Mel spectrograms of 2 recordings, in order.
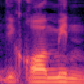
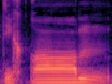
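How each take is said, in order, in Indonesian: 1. Kata ini berakhir dengan bunyi 'in' tambahan. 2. Kata ini berhenti pada bunyi 'm' yang tertutup. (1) "jangan dibaca tiqomin" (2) "dibaca tiqom begitu"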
